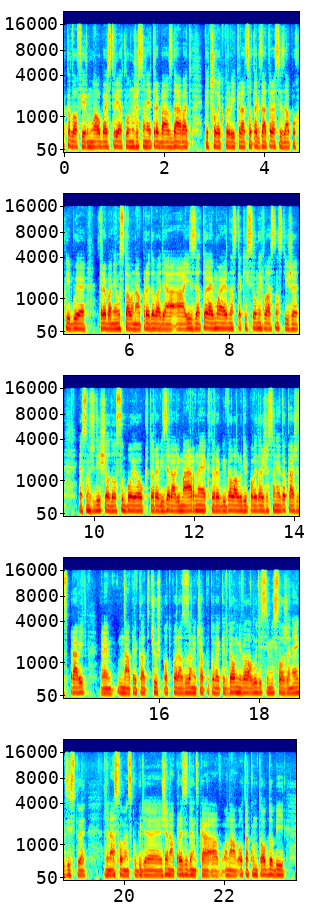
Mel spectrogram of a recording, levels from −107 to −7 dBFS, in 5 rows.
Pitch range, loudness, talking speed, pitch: 105-110 Hz, -19 LUFS, 200 wpm, 105 Hz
